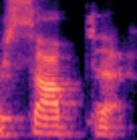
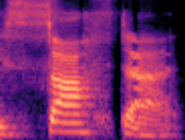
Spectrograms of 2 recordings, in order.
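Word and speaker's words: סבתא: My sister and I, we called her Sapta. It's actually Safta in Hebrew, but we couldn't pronounce it.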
